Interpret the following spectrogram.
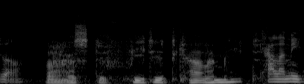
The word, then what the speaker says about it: Kalameet: Kalameet, that's how you say it.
